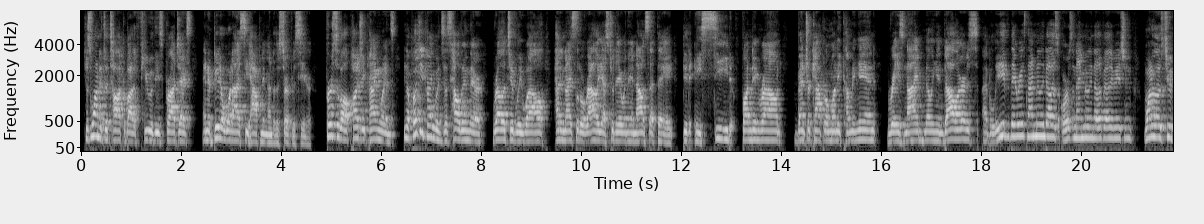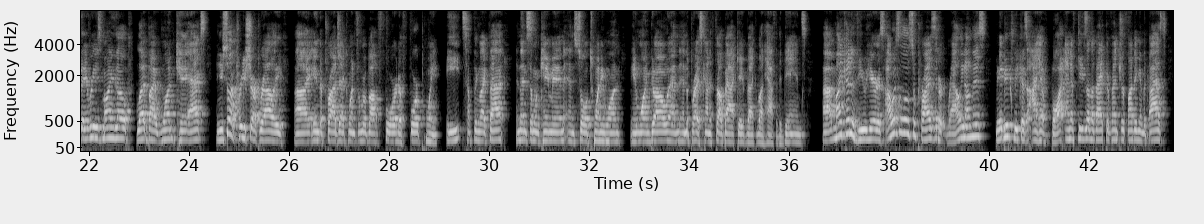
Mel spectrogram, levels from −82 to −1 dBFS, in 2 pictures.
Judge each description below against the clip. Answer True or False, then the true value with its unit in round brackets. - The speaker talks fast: True (225 wpm)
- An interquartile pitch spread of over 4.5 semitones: False (3.4 semitones)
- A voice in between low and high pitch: True (155 Hz)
